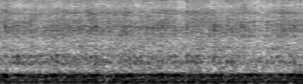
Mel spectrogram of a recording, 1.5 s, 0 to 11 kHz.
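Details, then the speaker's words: Cammed 3V Mustang (2005-10), 75,000 miles, custom tune, idle at about 1090 rpm: deep loping idle rumble with uneven lumpy beat; cam chop still there, one more idle step up needed. "No, the chop is still there. I think we have to go one more up, and then that should be good."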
